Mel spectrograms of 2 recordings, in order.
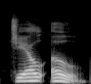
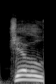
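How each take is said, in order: First: Jell-O said slowly as two clear parts, Jell then O; split into syllables. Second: Said in the usual way. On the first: Shown as a demonstration. Teacher to students, Jell-O split slowly into syllables. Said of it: "或者分开念啊". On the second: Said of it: "这个Jello或者分开念啊".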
